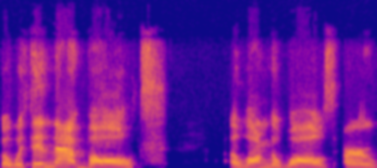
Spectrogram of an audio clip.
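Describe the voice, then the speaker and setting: A woman talks at a fairly slow pace with very wide pitch swings. The recording is very clean, with a silent background. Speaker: bank financial literacy educator. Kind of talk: educational presentation. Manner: casual, frequent um fillers.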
